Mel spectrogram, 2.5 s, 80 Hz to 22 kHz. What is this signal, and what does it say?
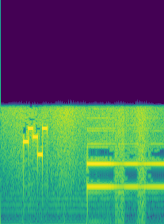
Five-tone selective call (ZVEI), heard as quick runs of five tones, tones of about 70 ms. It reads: 88955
